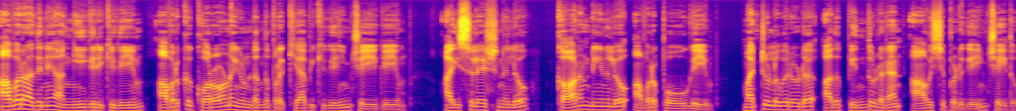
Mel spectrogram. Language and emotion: Malayalam, neutral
